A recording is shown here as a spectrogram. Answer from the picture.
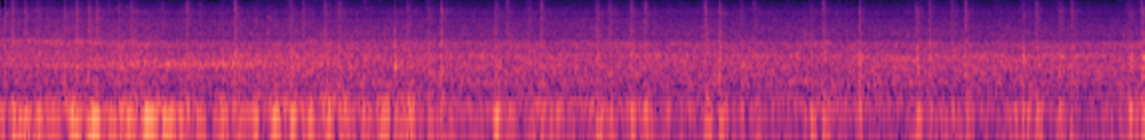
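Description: Diesel-hauled passenger train running past: a low engine hum that eases off after the first second or two, under a steady running noise. Many irregular clicks come from wheels passing over rail joints as the coaches go by.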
